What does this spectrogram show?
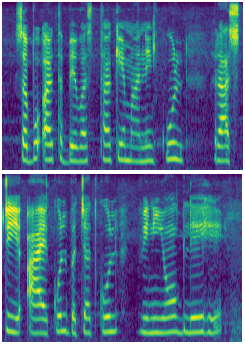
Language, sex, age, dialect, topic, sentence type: Chhattisgarhi, female, 18-24, Western/Budati/Khatahi, banking, statement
